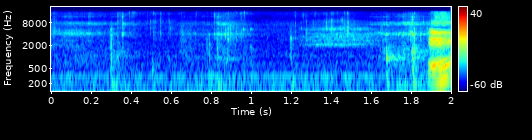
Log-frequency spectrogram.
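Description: Faint, soft squishing and scraping of a spatula spreading and levelling a thick cream-cheese filling.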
